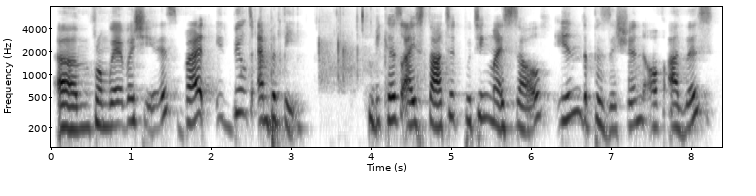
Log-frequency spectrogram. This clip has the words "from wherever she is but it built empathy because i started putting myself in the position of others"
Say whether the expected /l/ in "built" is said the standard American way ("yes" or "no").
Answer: yes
